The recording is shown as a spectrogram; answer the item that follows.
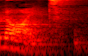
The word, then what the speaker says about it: knight: Good night, dear knight. Dobranoc, drogi rycerzu. Oba wymawiane tak samo.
